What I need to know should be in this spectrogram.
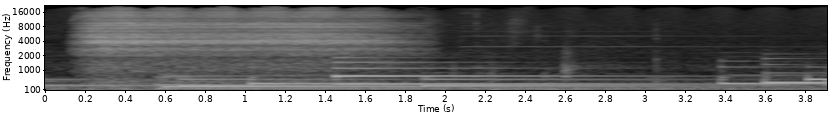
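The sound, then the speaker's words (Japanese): A slow breath drawn in through the nose, a soft airy hiss lasting about two seconds, over faint sustained tones that shift gently in pitch. “口から息を吐く鼻から息を吸い込んで”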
